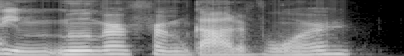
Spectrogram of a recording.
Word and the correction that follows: Mimir: Did I say it right? – No, you said it funnier. Oh. It's good. Mimir. – Mimir. Sorry.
